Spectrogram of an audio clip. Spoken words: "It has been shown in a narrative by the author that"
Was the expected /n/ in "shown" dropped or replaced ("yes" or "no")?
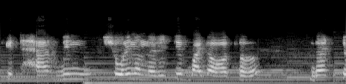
yes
